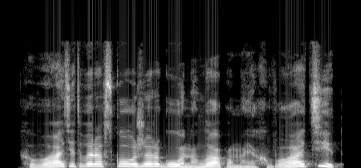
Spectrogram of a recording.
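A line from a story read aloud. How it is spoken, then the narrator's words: Mocking. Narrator (Russian): Насмешливо отреагировал Крупнов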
